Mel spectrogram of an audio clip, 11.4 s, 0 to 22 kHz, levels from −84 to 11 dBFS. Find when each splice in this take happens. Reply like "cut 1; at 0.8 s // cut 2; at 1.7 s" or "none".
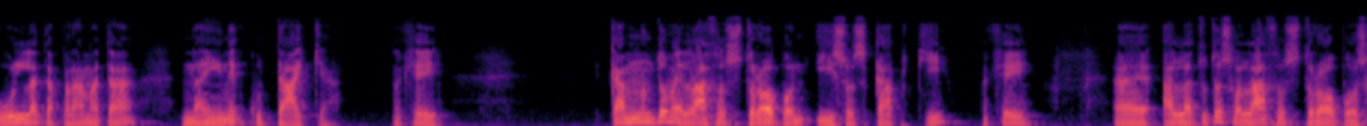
none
